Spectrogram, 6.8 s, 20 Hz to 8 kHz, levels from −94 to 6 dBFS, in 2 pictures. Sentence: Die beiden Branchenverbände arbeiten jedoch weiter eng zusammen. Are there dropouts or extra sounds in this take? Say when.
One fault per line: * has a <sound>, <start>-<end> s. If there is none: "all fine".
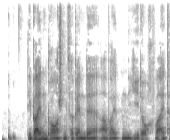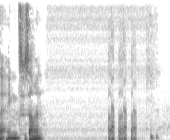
* has a laugh, 5.6-6.1 s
